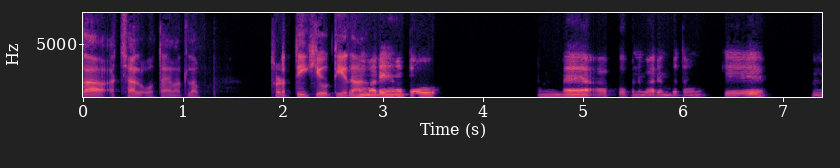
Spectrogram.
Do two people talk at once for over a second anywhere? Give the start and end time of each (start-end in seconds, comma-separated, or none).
none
